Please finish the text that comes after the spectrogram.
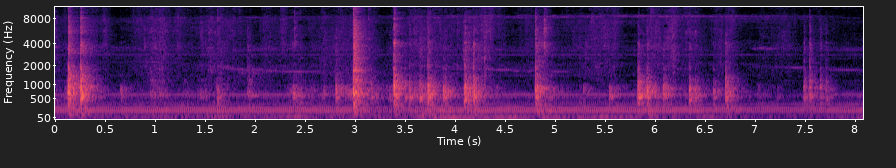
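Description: A spoon stirs curry leaves and coriander into a dish in a pan, giving irregular quiet clinks and scrapes against the metal over a steady low hum.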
